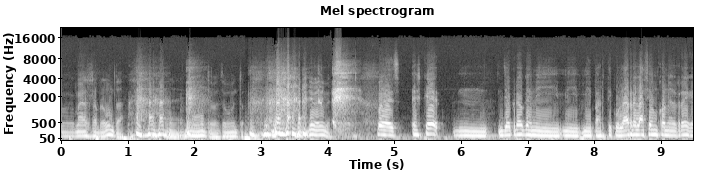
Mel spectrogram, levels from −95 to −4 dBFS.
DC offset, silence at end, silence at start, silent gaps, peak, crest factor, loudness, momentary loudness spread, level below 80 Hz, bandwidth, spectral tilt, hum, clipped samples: 1%; 0 s; 0 s; none; 0 dBFS; 8 dB; -8 LUFS; 6 LU; -20 dBFS; 12.5 kHz; -7 dB/octave; none; 0.2%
